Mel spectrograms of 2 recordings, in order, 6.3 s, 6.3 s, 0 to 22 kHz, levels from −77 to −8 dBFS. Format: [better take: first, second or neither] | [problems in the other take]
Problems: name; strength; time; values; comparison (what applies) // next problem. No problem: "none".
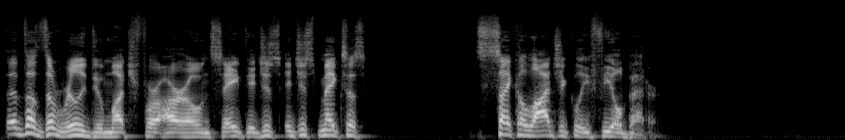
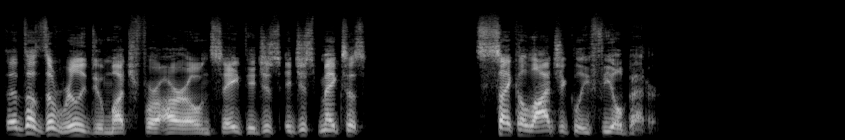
first | thin; somewhat; fading below 300 Hz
